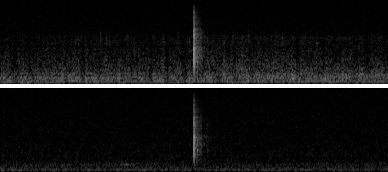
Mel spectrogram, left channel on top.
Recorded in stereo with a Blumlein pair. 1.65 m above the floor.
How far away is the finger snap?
About 0.7 m.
